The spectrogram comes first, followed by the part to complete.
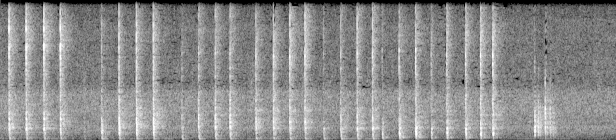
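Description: Claw hammer tapping small nails into a wooden beam: a rapid run of light, sharp blows, about five or six a second, that stops about five seconds in, followed by a brief clatter.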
